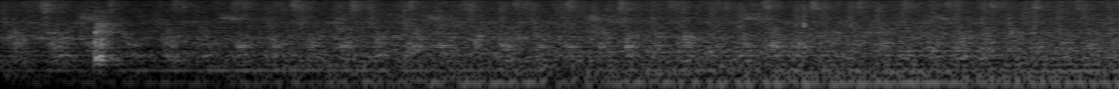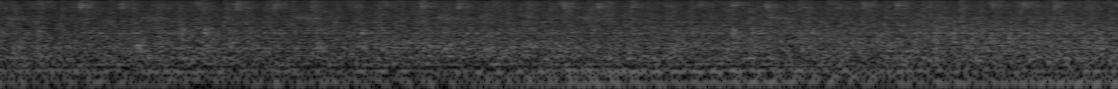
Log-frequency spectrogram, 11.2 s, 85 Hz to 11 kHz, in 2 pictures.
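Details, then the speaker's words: Electrolux LT15F washer spinning an unbalanced load after foam was fitted between the cabinet and the drain hose, which had been slapping: steady rising hum and even whir without banging; spin noise significantly reduced. "olha olha ela diminuiu significativamente hein minha gente"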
